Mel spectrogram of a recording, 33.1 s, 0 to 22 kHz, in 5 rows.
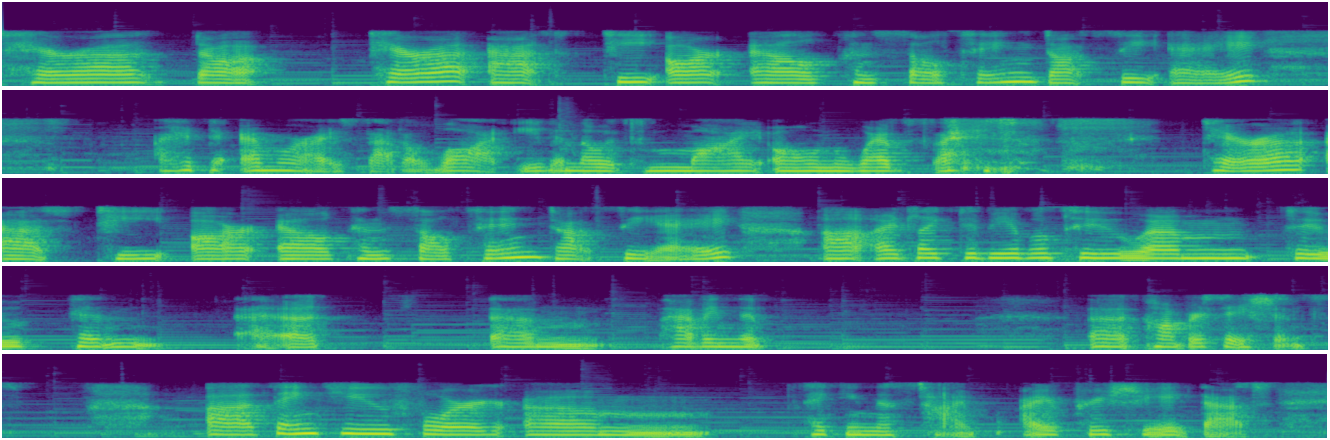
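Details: Adult woman with aphasia after a 2023 stroke affecting the left-brain language centre, with word-finding difficulty, confusion with words and difficulty forming sentences; non-fluent aphasia.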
